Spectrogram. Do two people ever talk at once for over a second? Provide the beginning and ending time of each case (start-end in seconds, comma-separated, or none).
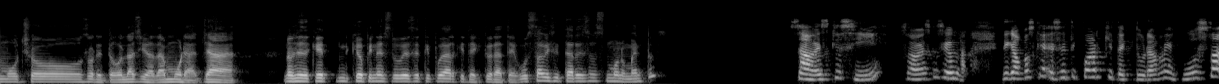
none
